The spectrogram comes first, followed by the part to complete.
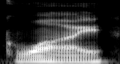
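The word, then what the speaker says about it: Guay: That's gu a y pronounced kauai on LinkedIn.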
